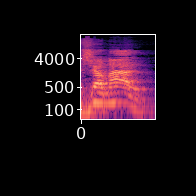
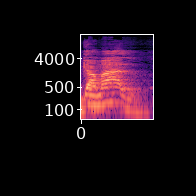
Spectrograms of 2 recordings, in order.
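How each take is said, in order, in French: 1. Le mot commence par un son j. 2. Le mot commence par un son g dur. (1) "Jamais de dire Jamal" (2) "tout le temps de dire Gamal"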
